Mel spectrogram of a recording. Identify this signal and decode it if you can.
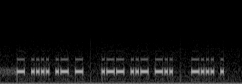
Morse code, heard as a keyed tone, about 47 wpm, 600 Hz. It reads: THAT WUD BE
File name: archived / CRSnet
